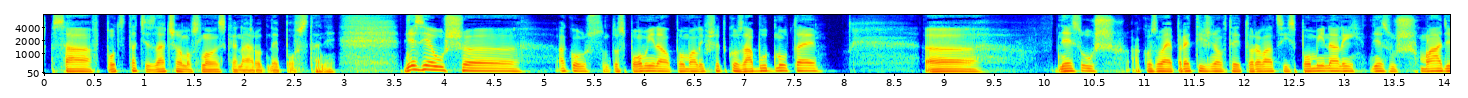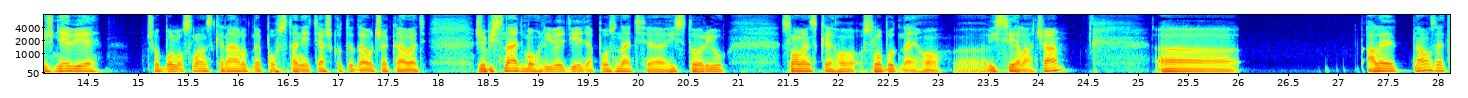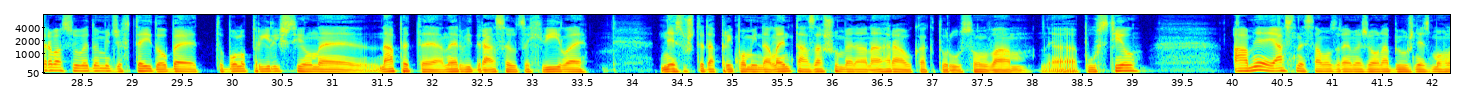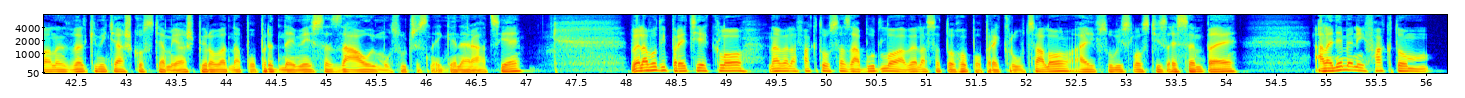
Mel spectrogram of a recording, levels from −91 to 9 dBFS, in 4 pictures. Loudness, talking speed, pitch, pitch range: -16 LUFS, 130 wpm, 115 Hz, 100-125 Hz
